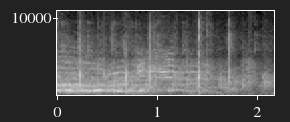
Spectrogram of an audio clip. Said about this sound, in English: So, humbly, you're amazing. Thank you. Round of applause. It's fucking incredible.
